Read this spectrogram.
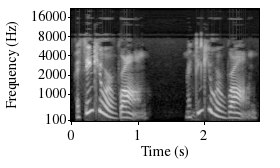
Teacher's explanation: if you um put the emphasis on wrong now you're really putting the focus on being direct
